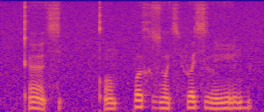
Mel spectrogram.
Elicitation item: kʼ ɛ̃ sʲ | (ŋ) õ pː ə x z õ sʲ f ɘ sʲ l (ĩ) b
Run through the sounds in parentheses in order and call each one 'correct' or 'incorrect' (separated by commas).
incorrect, correct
